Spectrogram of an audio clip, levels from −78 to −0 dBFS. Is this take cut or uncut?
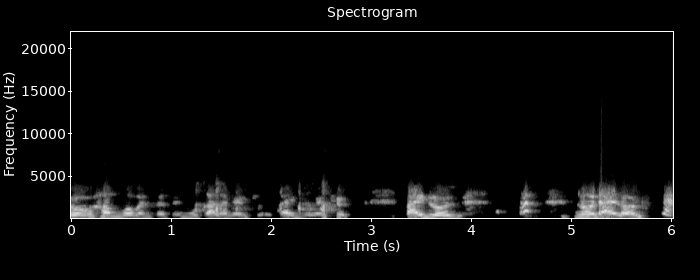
uncut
